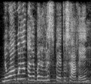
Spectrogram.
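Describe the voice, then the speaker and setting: A woman's voice: very high voice, very animated, racing, pushed and bright, exaggerated voice. A woman acting a hurt but firm, forgiving young girlfriend in a Tagalog radio drama, scolding and insistent. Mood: upset, reproachful.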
